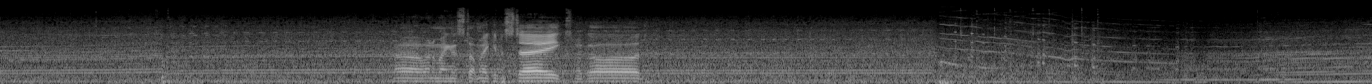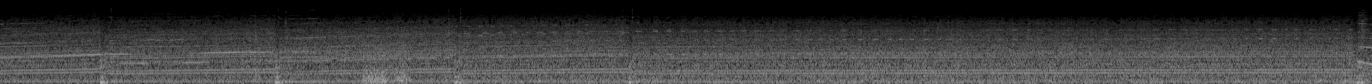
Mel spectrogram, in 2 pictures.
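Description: A racing car engine whines loudly at high revs, climbing in pitch through the gears.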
